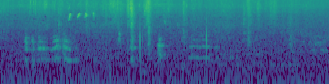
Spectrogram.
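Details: Hen with her chicks: low, throaty clucks in a quick burst at the start, a louder cluck later, and a few high chick peeps between them, with scattered clicks and a steady low hum.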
